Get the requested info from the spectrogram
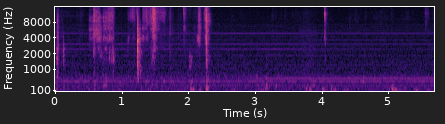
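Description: Faint rustling and scraping of paper being handled, then a marker making a few short strokes and ticks on paper. The sounds are quiet and intermittent, busiest in the first two seconds.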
